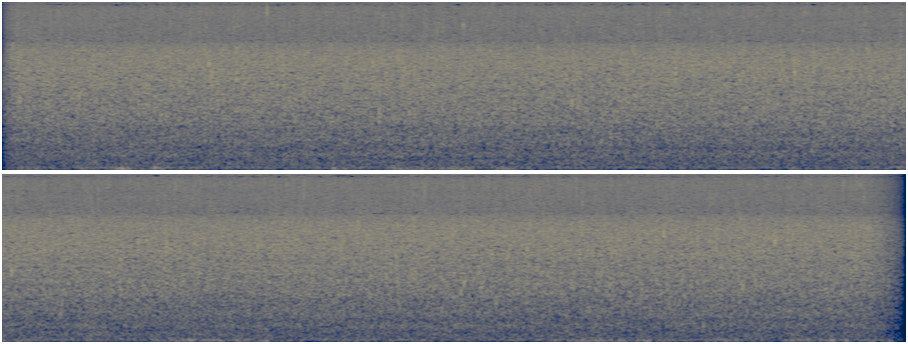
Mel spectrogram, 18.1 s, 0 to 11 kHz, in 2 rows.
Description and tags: Rivulet flows in the mountains
A little rivulet runs down a rocky path in the mountains. Recorded with an iPhone 7.
field-recording, Flow, River, Rivulet, Stream, Water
